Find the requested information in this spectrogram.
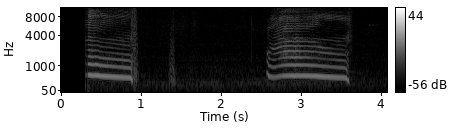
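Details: Domestic cat meowing, played to attract cats: two drawn-out harmonic meows, the first short and slightly falling, the second longer and level, separated by a quiet gap with a faint click.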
